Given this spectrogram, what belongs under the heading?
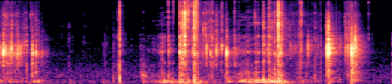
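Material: Soap.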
